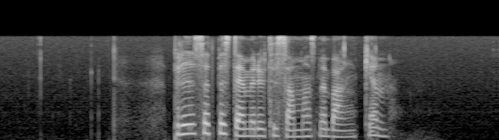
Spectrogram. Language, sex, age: Swedish, female, 29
